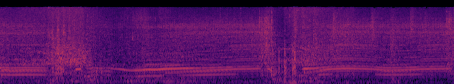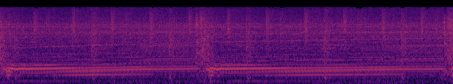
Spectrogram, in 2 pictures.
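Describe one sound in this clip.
A racing car engine roars at high revs, its pitch rising and dropping with each gear change.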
